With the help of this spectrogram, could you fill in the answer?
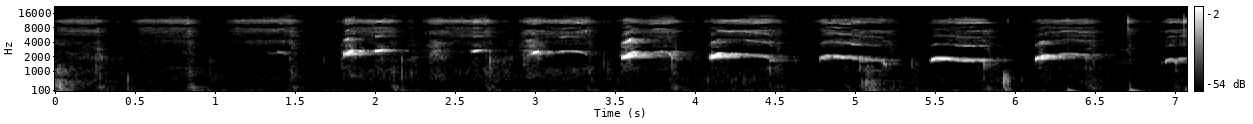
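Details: A Yorkshire Terrier cries in high, thin whines during nail trimming in a grooming hammock, giving short falling squeals repeated roughly every half second.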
